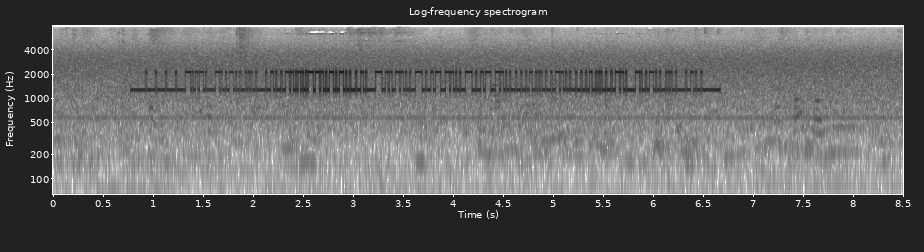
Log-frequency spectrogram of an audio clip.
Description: RTTY (75 baud, 850 Hz shift), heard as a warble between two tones, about 1700 Hz centre, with radio static, fading and the noise of a restaurant. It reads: HA6UQ DE AA7TL 579 579 1261 1261 HA6UQ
